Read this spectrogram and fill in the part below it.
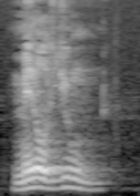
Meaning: a million, 10⁶
- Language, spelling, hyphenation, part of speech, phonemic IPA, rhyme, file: Dutch, miljoen, mil‧joen, noun, /mɪlˈjun/, -un, Nl-miljoen.ogg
